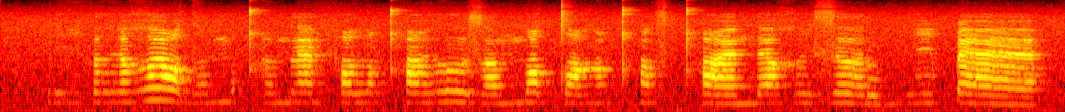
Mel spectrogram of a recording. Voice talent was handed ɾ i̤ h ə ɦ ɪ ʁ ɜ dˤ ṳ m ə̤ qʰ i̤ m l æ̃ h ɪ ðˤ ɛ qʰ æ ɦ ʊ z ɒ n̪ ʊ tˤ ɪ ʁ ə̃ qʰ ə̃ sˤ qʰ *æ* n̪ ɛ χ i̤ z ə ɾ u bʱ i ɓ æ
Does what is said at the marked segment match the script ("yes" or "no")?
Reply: yes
